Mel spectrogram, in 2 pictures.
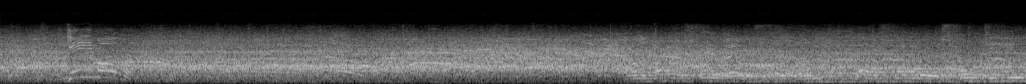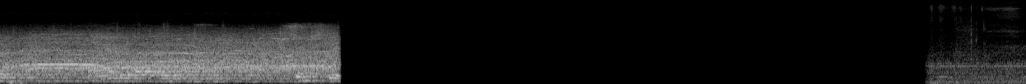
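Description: Crowd cheering and roaring at a football stadium as the Dolphins win a Thanksgiving game against the Cowboys, a dense loud wash of voices for about thirteen seconds, then silence, then a brief return of noise.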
